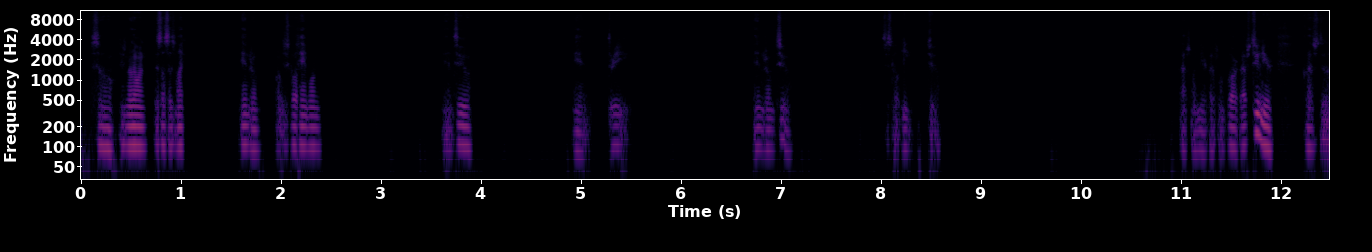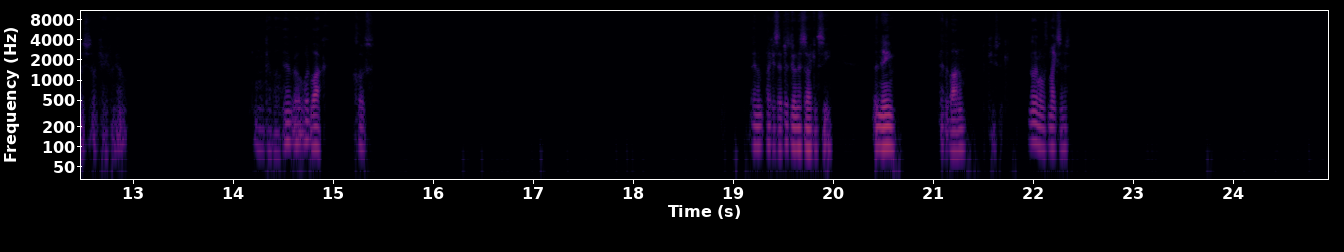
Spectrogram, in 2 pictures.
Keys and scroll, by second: 2.1 Delete, 3.2 super+Left, 3.4 Right, 3.7 Delete, 4.2 super+Down, 4.3 super+Left, 4.5 Right, 4.7 Delete, 5.5 super+Down, 7.1 Left, 7.3 Right, 7.6 Delete, 8.2 2, 8.4 space, 8.9 BackSpace, 9.8 super+Down, 16.2 Delete, 16.8 shift+Delete, 17.2 shift+super+b, 17.4 super+Down, 17.7 super+Right, 17.8 Left, 18.1 BackSpace, 18.8 shift+BackSpace, 18.9 shift+b, 19.4 Return, 22.0 Right, 22.5 Delete, 23.0 Left, 23.7 super+Down, 23.9 super+Right, 24.0 Left, 24.1 BackSpace, 24.4 super+Down, 24.5 super+Right, 24.6 Left, 24.7 BackSpace.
